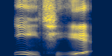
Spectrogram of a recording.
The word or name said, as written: yi1 qi3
